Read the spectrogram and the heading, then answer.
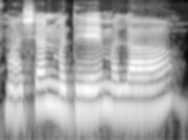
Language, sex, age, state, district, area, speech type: Marathi, female, 30-45, Maharashtra, Nagpur, urban, spontaneous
